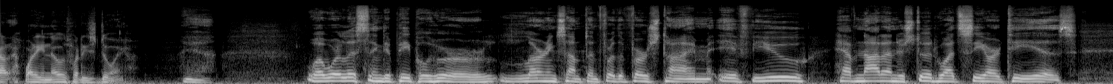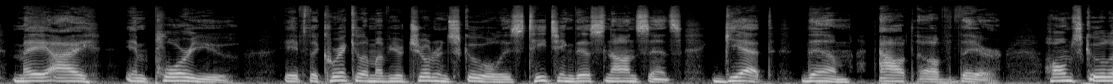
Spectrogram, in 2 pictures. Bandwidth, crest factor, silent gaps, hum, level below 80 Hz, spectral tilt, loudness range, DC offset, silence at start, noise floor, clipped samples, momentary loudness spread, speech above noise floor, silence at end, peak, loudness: 17 kHz; 14 dB; none; none; -38 dBFS; -5 dB/octave; 3 LU; under 0.1%; 0 s; -40 dBFS; under 0.1%; 8 LU; 21 dB; 0 s; -6 dBFS; -20 LUFS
